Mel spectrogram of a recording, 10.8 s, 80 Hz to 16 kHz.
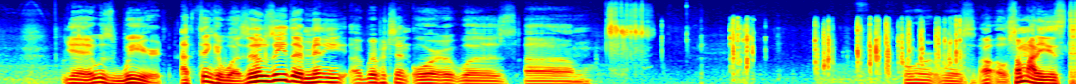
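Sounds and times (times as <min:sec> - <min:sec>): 
speech: 0:00.7 - 0:06.0, 0:09.1 - 0:10.7
typing on a computer keyboard: 0:07.3 - 0:09.8.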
